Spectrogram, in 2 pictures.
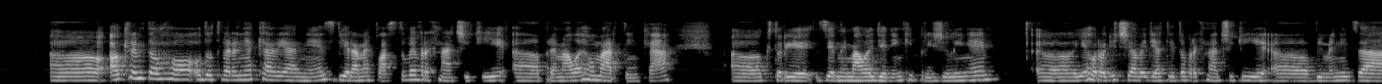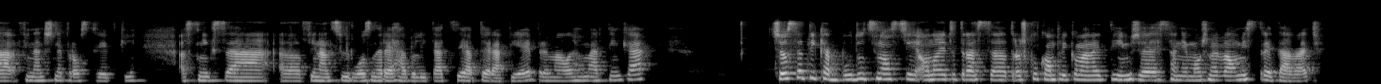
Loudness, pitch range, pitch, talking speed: -24 LUFS, 170-210 Hz, 185 Hz, 135 wpm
